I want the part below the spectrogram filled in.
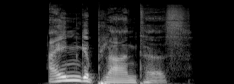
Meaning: strong/mixed nominative/accusative neuter singular of eingeplant
- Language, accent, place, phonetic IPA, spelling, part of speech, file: German, Germany, Berlin, [ˈaɪ̯nɡəˌplaːntəs], eingeplantes, adjective, De-eingeplantes.ogg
